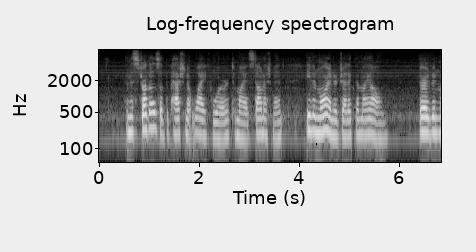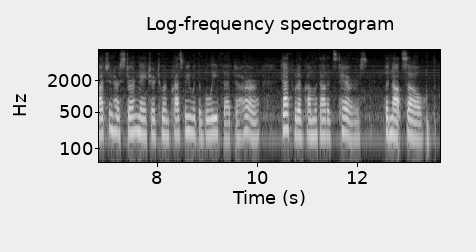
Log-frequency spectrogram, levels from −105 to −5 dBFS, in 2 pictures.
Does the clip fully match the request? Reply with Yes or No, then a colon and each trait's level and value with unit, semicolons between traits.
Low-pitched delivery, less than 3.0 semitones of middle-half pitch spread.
No: medium, 185 Hz; narrow, 2.4 semitones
